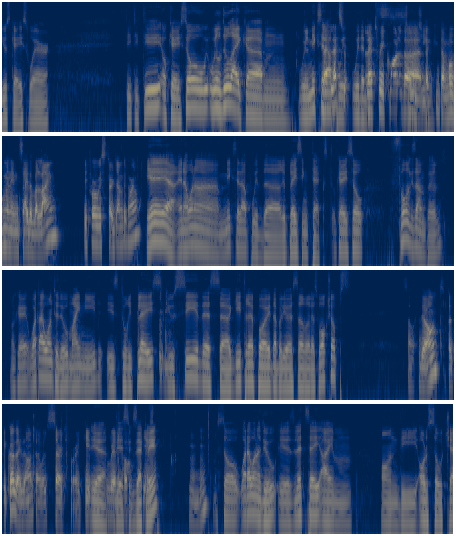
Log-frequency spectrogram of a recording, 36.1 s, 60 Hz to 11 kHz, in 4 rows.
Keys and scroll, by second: 6.0 typing, 7.2 j, 27.3-30.4 typing, 30.6 Return.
